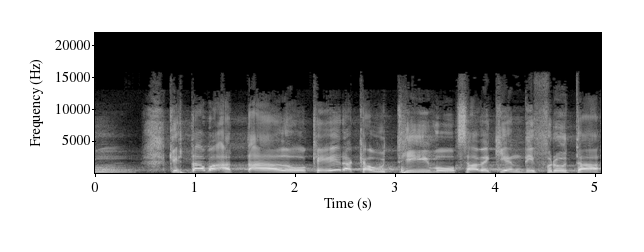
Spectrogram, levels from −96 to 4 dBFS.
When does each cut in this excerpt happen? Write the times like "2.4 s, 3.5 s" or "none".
3.6 s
